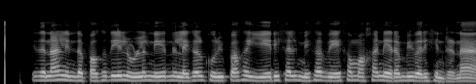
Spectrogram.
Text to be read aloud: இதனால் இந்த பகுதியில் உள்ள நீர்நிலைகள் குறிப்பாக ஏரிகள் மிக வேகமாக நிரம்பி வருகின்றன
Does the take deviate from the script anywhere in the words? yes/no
no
